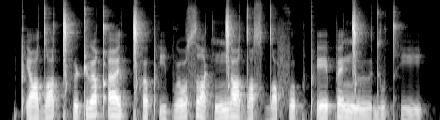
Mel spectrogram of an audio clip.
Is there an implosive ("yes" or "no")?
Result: no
